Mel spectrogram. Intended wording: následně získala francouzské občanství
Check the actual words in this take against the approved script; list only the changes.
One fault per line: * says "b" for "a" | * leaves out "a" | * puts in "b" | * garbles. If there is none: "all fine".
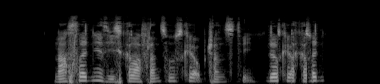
* garbles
